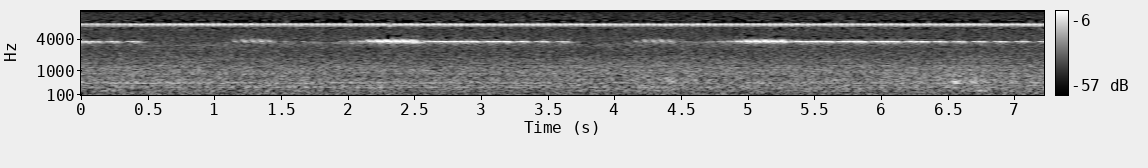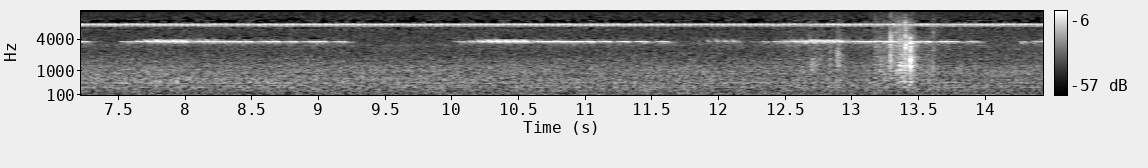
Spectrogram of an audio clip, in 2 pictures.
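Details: Moonlit autumn insects recorded 19 August 2013, a constant piercing high ringing note beneath repeated lower metallic trills lasting one to two seconds each, steadily alternating with short pauses; a single sharp click near the end.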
